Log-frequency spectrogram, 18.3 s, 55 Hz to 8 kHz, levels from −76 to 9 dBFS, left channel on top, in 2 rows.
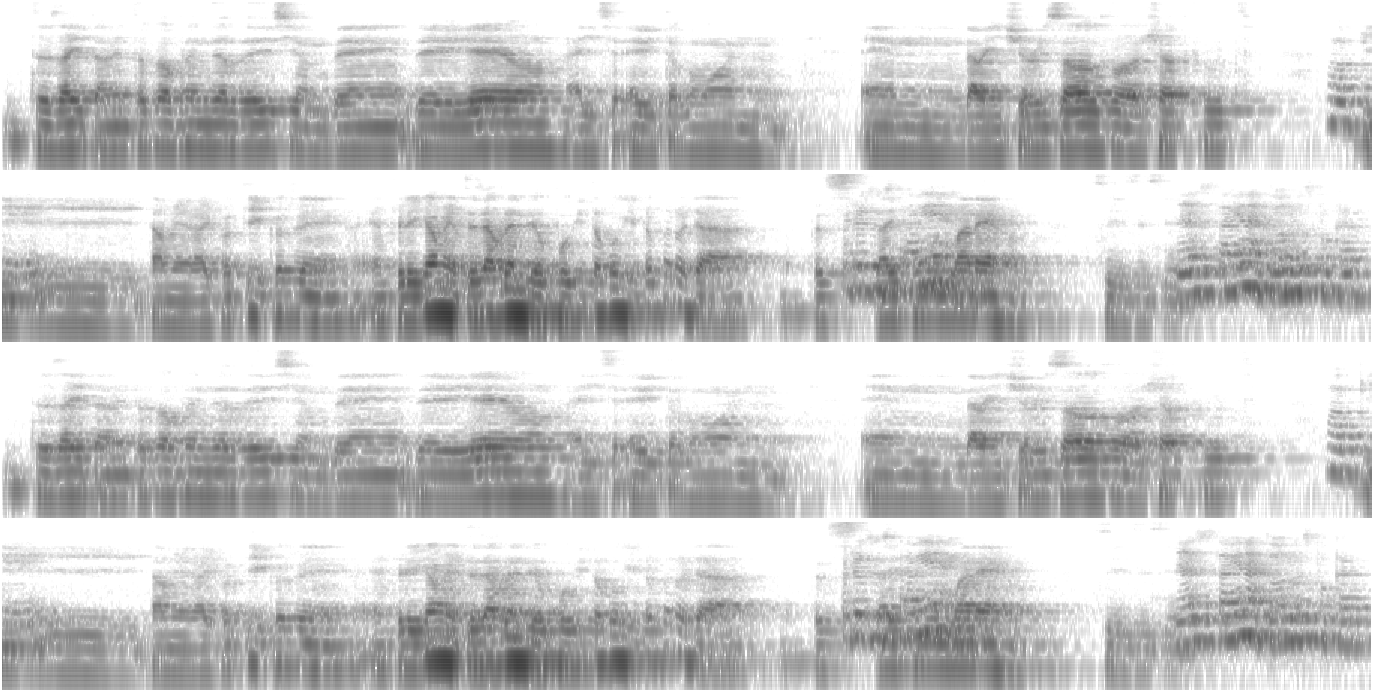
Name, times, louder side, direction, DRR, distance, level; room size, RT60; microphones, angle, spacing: voice 1, 0.0-5.2 5.7-8.3 9.1-14.1 14.4-15.9 16.4-17.0, left 2 dB, 30° left, 5 dB, 0.3 m, -29 dB
voice 2, 8.8-9.5 14.7-15.6 16.9-18.1, left 1 dB, 80° right, -3 dB, 1.8 m, -32 dB
7.7 x 4.3 x 3.3 m, 1.0 s
head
